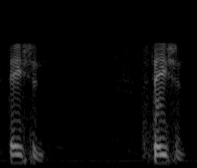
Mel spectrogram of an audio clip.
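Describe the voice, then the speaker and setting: A male teacher calling over a radio link, using formal call-and-answer radio procedure. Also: slow pace. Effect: radio link audio. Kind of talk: live radio call with a space station. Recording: tinny phone-line radio with long reverb.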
